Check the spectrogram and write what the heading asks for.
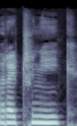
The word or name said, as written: rečník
